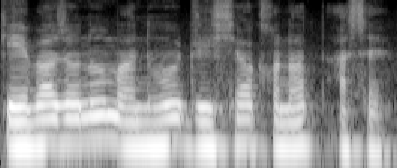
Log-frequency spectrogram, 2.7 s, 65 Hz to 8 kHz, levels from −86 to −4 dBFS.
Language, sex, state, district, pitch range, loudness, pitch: Assamese, male, Assam, Kamrup Metropolitan, 125-135 Hz, -14 LUFS, 125 Hz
